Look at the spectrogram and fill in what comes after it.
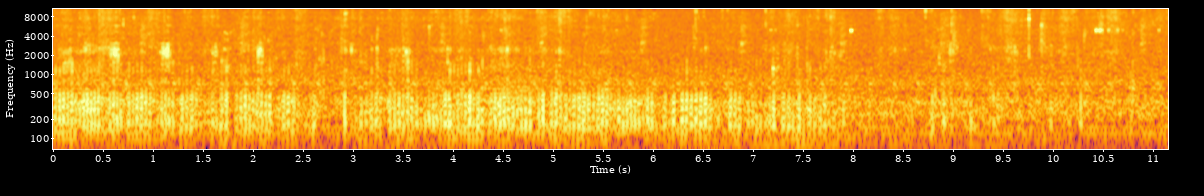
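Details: Close, soft purring of a stroked brown-and-white kitten that used to be a stray, a steady low vibrating rumble with small clicks and rustles from movement against it.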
